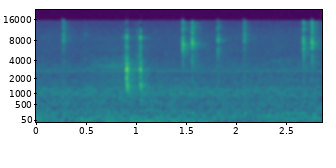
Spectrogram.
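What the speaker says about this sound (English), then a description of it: "I can actually press G on my keyboard," Computer keys pressed in a hand-rigging session in Blender 4.1, a handful of light, crisp clicks spaced irregularly over low room hum, with close, quiet taps and no talk.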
